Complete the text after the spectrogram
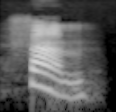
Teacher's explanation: It's a tongue biter. You know, my tongue is coming out. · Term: th sound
